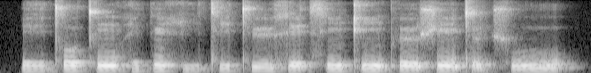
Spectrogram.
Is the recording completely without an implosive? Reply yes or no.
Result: yes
